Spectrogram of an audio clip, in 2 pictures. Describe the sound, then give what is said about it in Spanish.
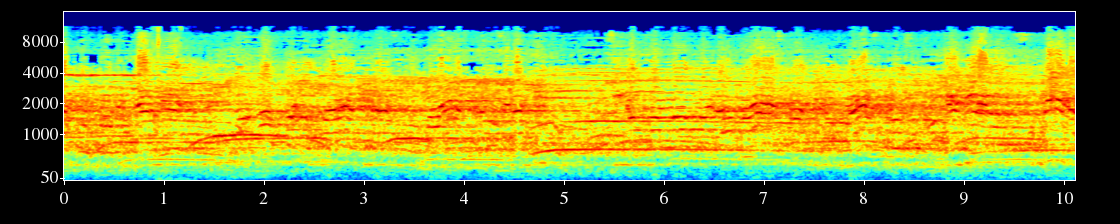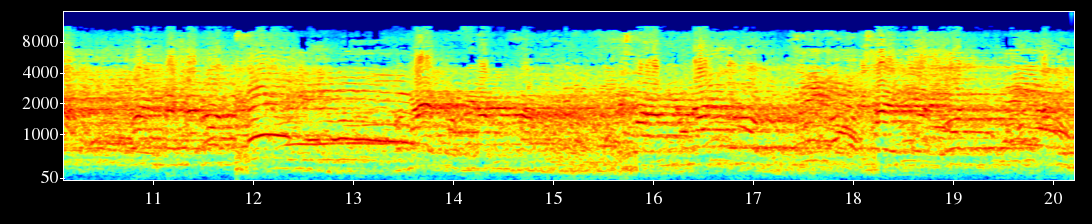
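A large crowd of teachers in Veracruz boos politician Javier Duarte's Teacher's Day speech loudly and without pause, a dense wall of overlapping voices with individual jeers and shouts rising above it now and then, holding steady for about twenty seconds. “Es que si escuchamos el discurso completo, Javier Duarte empezó muy bien y poco a poco empezaron los bu, uh, Entonces, si escucharon ustedes, poco a poco iba subiendo la voz porque ya la gente no estaba escuchando lo que estaba diciendo.”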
